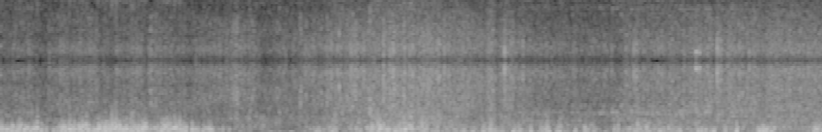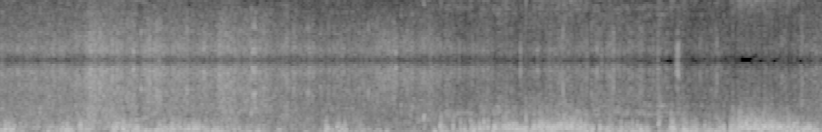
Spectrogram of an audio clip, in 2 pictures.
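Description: Water splashing and churning as a hooked shark thrashes at the surface beside the boat, in several loud surges, with wind rushing on the microphone.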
